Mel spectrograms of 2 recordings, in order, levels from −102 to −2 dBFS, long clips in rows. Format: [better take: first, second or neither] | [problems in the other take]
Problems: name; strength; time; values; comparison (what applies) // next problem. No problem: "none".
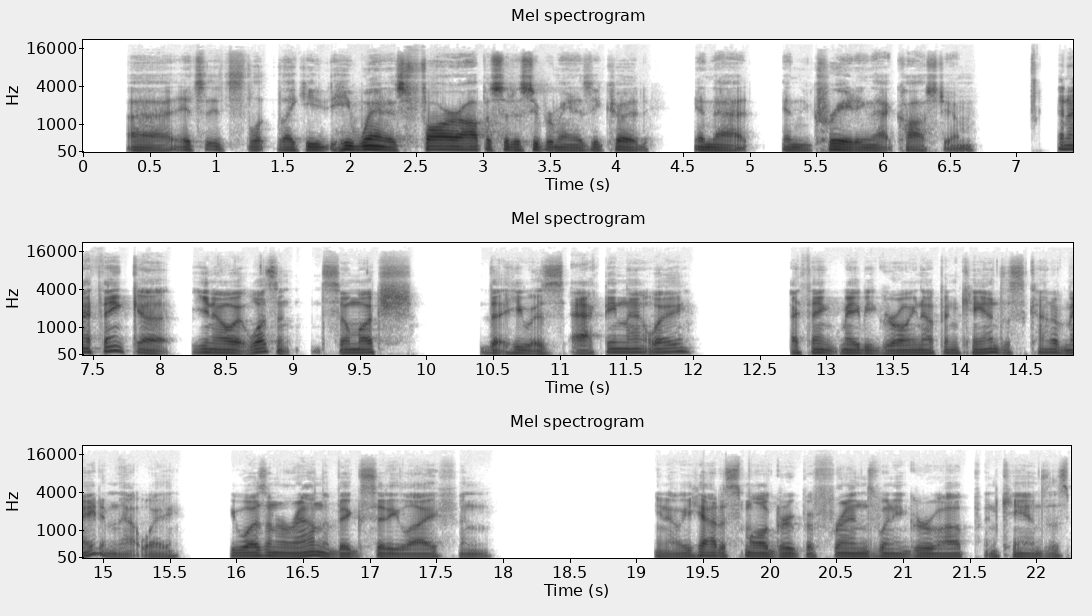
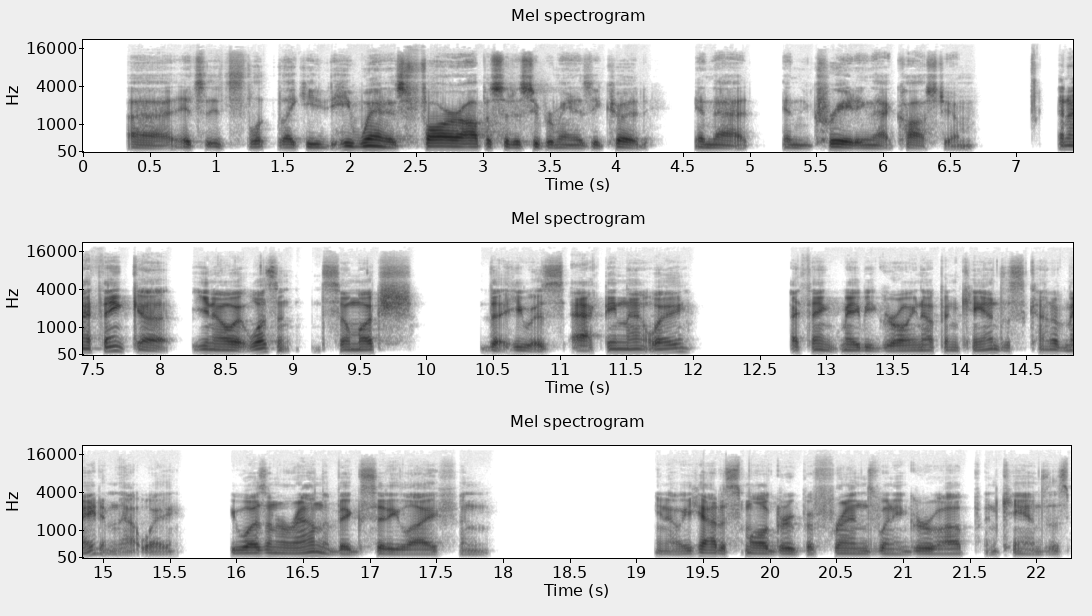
first | thin; somewhat; fading below 250 Hz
